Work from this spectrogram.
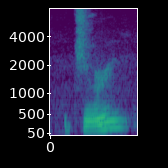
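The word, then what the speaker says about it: Jeri: Jury? It's pronounced Jerry in the...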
